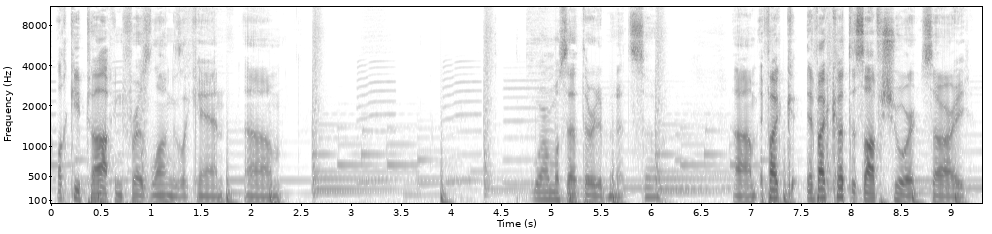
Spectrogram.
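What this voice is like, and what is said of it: Strained, sore-sounding voice. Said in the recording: “my voice is hurting ... my voice is kind of hurting right now”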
